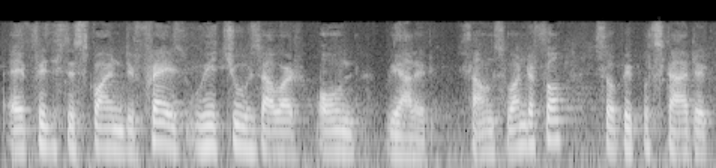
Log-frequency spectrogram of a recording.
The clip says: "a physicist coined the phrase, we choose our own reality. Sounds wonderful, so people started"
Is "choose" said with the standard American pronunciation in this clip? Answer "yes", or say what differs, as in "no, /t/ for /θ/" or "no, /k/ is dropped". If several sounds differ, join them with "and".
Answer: yes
